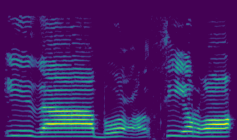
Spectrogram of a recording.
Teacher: सा जबान की नोक और ऊपर वाले दो दांतों के सिरे आपस में टकराएंगे तो सा अदा होगा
